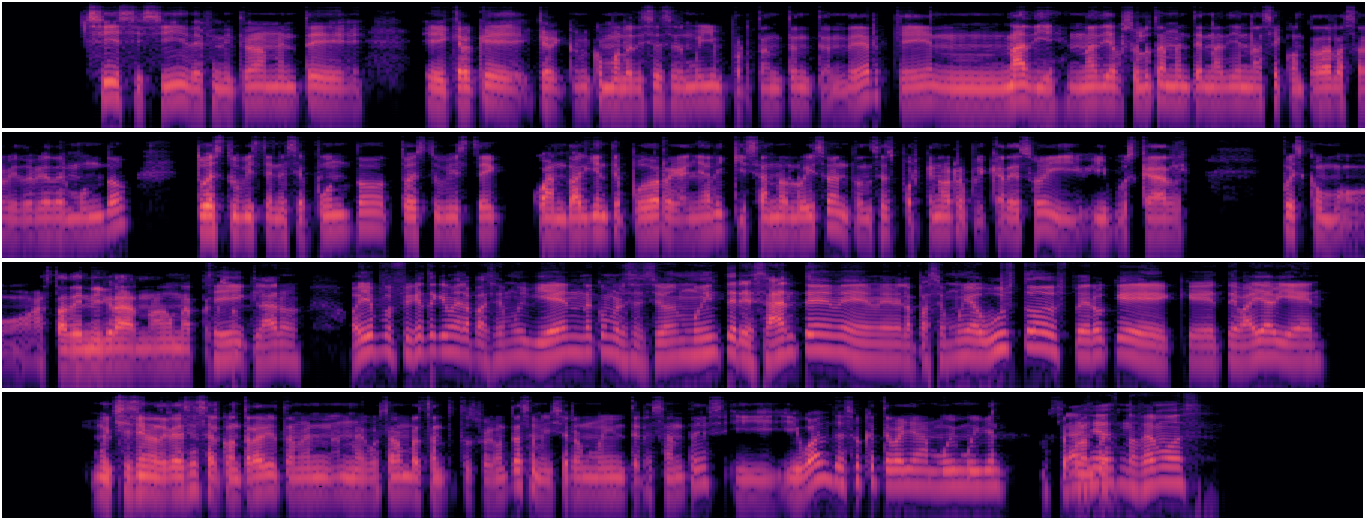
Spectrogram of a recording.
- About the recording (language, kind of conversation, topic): Spanish, podcast, ¿Cómo equilibras la honestidad con la armonía?
- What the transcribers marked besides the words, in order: other background noise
